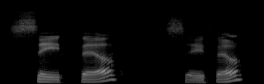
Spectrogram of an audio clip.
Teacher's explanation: pe without the dagesh will make an F sound or a PH sound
